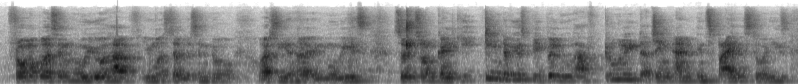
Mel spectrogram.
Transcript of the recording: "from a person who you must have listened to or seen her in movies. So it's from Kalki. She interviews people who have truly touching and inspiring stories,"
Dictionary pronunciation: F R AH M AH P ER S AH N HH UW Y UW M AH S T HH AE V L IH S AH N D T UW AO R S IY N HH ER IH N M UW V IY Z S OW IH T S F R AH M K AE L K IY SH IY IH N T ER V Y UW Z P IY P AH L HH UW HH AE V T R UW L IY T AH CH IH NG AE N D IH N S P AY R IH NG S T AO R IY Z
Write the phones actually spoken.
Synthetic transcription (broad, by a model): F R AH M AH P ER S AH N HH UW Y UW M AH S T HH AE V L IH S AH N T UW AO R S IY N HH ER IH N M UW V IY Z S OW IH T S F R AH M K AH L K IY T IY IH N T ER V Y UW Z P IY P AH L HH UW HH AE V T R UW L IY T AH CH IH NG AE N D IH N S P AY R IH NG S T AO R IY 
